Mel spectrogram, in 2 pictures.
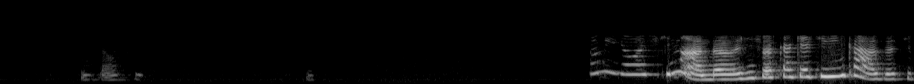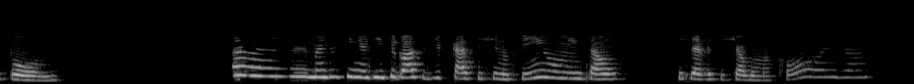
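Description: From 6.74 s to 10.03 s you can hear the automatic gain falling. The AGC judged the input too hot or its background too noisy and eased its gain down, about 9 dB in total over those three-odd seconds. The speech starts out loud and then sinks, and the room noise sinks right along with it. That's the giveaway that separates it from the talker shifting position just before, around 6 s, where the background stays put.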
